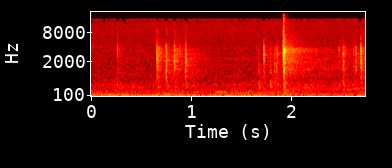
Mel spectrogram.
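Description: Java code being typed on a computer keyboard: scattered clusters of crisp key clicks with a few pauses and one sharper keystroke, close and fairly quiet over a steady low room hum, no talking.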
